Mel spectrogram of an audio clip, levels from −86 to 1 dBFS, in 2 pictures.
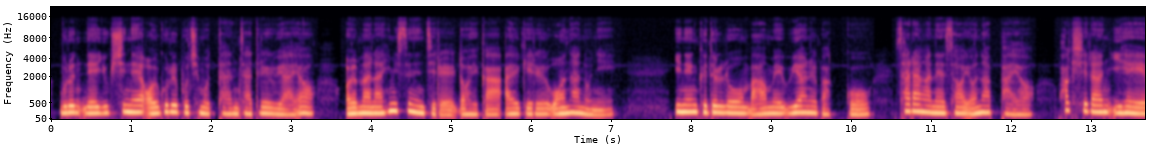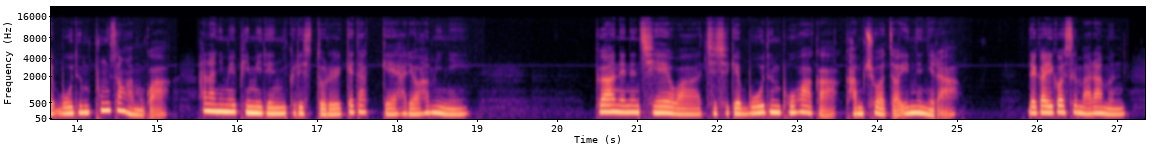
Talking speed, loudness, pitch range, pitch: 270 characters per minute, -15 LUFS, 160-200 Hz, 180 Hz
